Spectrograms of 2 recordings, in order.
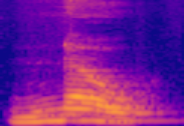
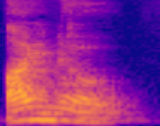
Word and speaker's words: know: bizarrement k n oow bien évidemment le K vous l'oubliez il ne se prononce pas on dit pas I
